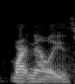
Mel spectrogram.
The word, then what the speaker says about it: Martinelli's: shouldn't say a name Martinelli's right do am I saying that right yeah that's how I've always pronounce it sparkling cider from us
